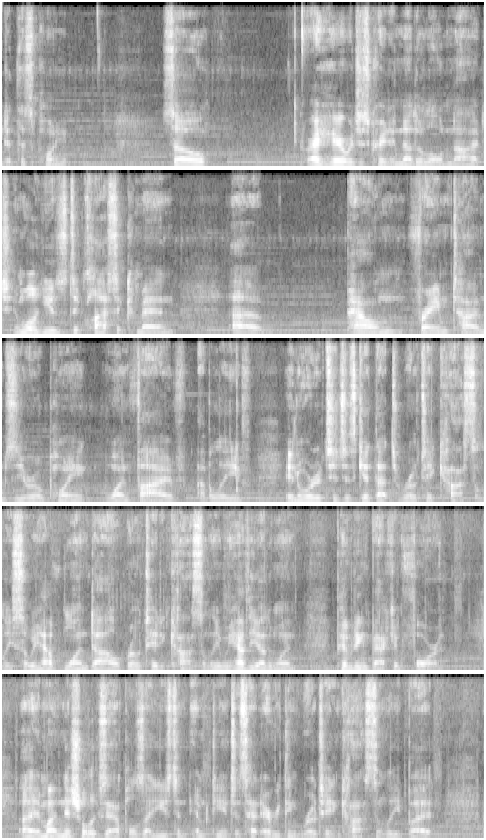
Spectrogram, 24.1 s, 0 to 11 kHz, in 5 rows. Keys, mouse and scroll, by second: 7.3 alt+a, 10.0 a, 10.4 shift+z, 15.2-15.9 middle drag, 15.9 z, 16.4 z, 16.6 z, 16.9 z, 17.5 Escape, 18.9 h, 20.0 a, 20.6 a, 21.4 a.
